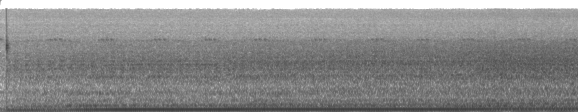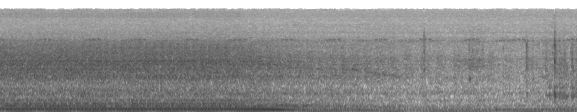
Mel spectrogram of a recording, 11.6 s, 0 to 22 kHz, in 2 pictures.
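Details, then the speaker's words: Dodge V10 truck at operating temperature, in gear with the brake on under light load: a deep drone with a steady low knock about three or four times a second; the noise seems load-sensitive, oil pressure is normal, and the cause is unknown. "So, that that noise does seem to be load sensitive."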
